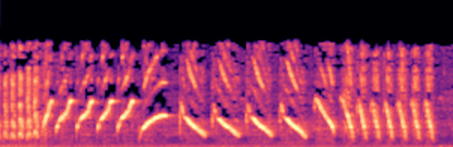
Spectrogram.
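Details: Canary singing, meant as a lure and tutoring song for other birds: rapid upslurred notes, a long arched whistle, loud falling sweeps, then a quick rhythmic trill.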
